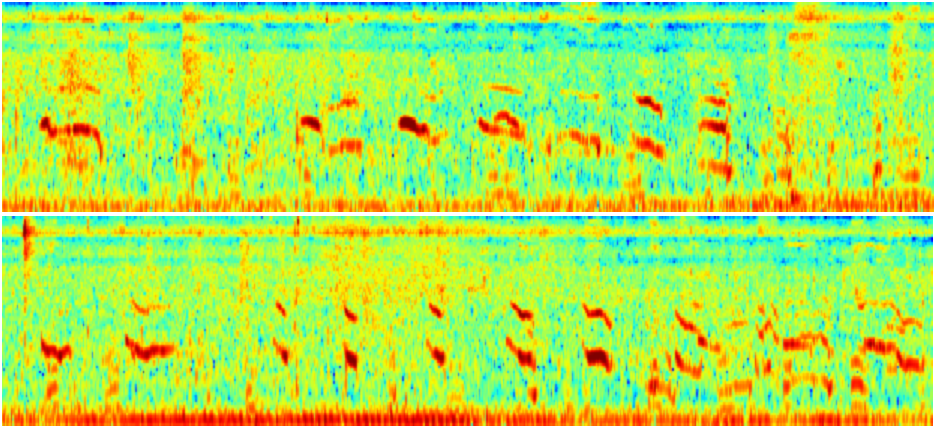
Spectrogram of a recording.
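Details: Puppies with their mother dog in Siem Reap, Cambodia, giving a steady stream of thin, high whimpering squeaks, each short and curving up or down, overlapping at nearly three per second over a low, constant rumble.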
